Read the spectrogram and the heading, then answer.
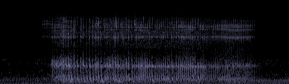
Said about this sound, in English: I think I heard something. Oh, it's probably only Papa snoring.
